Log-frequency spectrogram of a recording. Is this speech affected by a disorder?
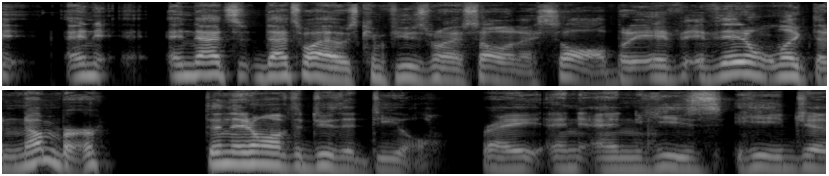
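No.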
